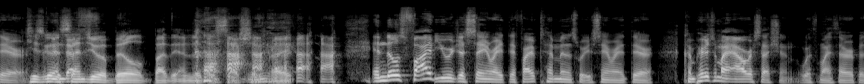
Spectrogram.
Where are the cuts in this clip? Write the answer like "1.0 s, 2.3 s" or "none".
4.3 s

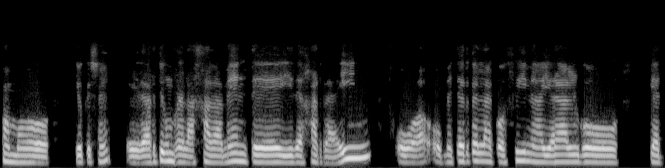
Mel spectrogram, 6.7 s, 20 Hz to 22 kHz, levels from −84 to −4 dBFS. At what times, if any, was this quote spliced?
1.2 s, 1.7 s, 3.2 s, 4.0 s, 5.5 s

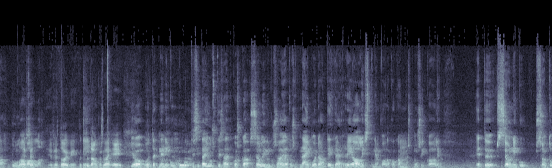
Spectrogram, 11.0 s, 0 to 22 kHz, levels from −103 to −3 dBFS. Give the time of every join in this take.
1.7 s, 2.1 s

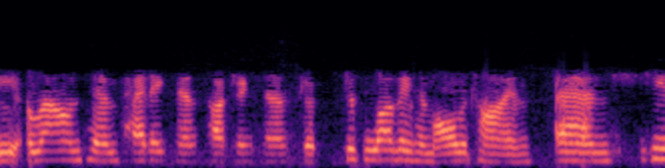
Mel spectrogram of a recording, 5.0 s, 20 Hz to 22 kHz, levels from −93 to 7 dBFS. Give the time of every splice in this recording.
2.5 s, 3.1 s, 4.0 s

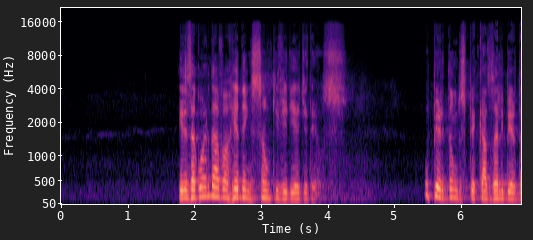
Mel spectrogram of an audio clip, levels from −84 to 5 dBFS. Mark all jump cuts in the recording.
none

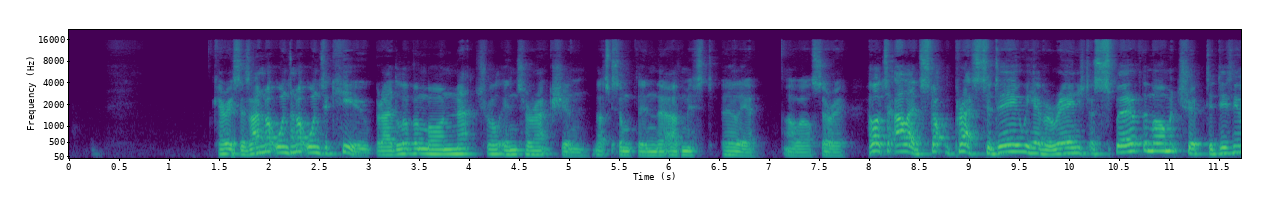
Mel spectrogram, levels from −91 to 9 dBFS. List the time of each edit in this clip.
2.2 s, 5.4 s

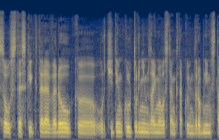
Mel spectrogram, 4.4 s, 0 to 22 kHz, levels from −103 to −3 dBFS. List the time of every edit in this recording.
none

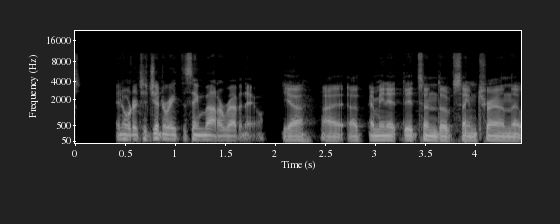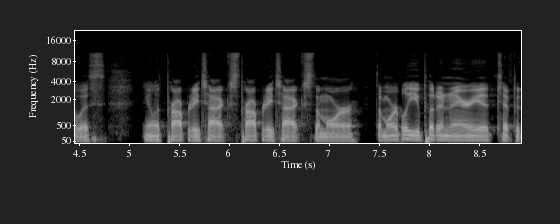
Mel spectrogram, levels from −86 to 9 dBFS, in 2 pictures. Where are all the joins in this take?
2.0 s, 2.9 s, 3.4 s, 3.8 s, 6.1 s, 7.4 s, 7.7 s

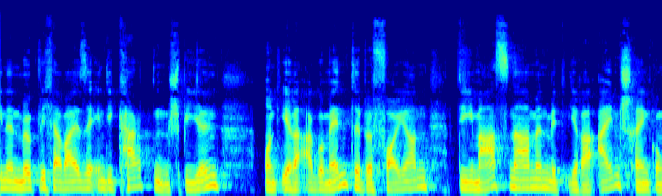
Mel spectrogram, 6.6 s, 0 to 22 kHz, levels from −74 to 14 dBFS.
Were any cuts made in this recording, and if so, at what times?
none

